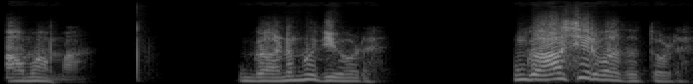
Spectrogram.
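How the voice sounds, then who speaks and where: A firm young son in love. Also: male voice, fairly high pitch, lively intonation, a little slow, muffled recording. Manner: quiet, firm, reassuring.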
